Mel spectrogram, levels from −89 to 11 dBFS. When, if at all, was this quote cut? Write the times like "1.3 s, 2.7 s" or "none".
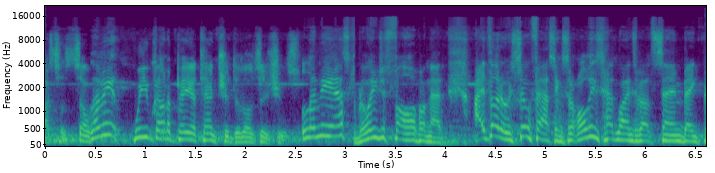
3.1 s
